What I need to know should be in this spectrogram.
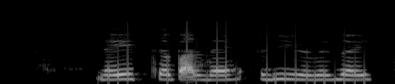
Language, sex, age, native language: Icelandic, male, 18-19, Icelandic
